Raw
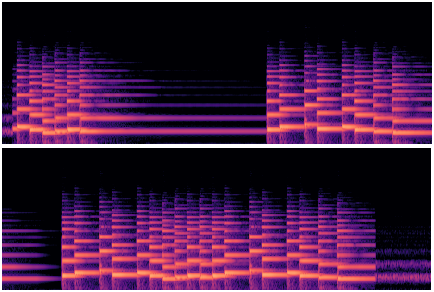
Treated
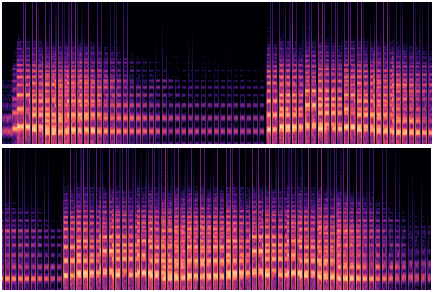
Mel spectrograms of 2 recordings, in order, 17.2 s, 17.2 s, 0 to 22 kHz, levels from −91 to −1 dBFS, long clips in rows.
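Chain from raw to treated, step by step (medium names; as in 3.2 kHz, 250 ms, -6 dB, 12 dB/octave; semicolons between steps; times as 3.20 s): bouncing-ball echo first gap 160 ms, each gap 0.9×, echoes 5; crackling interface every 0.13 s, samples 2048, zero, from 0.43 s; trim +8 dB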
